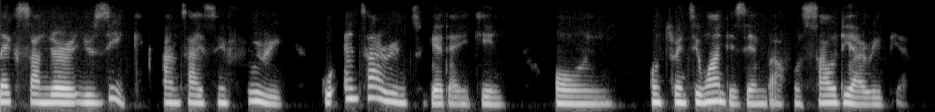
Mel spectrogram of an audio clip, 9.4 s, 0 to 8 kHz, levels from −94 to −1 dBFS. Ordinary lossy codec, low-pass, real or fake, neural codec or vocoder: Opus, 32 kbps; 7.2 kHz; fake; codec, 24 kHz, 3.1 kbps, DualCodec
